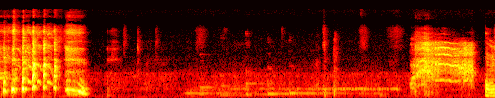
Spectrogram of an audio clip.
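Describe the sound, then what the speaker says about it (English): A single sustained scream, loud and close, with a harsh strained quality, following an earlier burst of talk and a long near-silent stretch with faint low tones. "It was just a scream though."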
